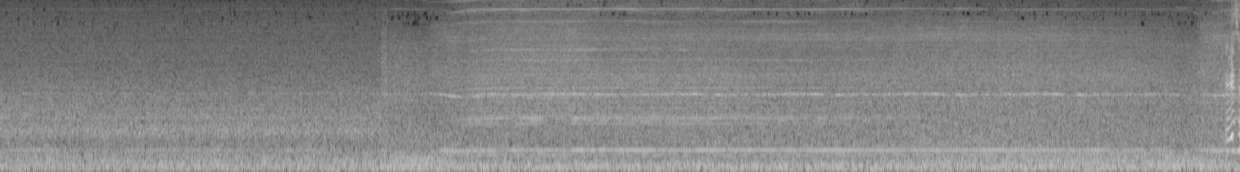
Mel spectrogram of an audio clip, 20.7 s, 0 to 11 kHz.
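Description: Steady jet engine drone of a Ryanair Boeing 737-800 cruising in Flight Simulator X, a continuous broadband roar with sustained whine tones that shift slightly partway through, no talking.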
